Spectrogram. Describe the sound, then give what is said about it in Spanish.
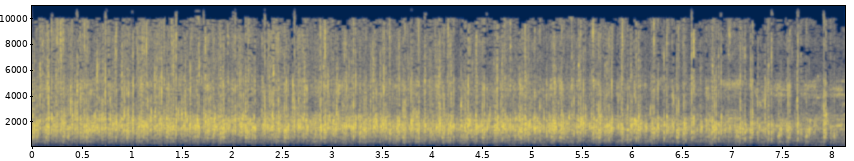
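Sustained applause from an audience for representatives of the Centro Vasco dance group and the Casa Vasca, a dense, loud patter of many hands clapping steadily for several seconds without letting up, with no voices standing out. “A ellos un aplauso, por favor.”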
